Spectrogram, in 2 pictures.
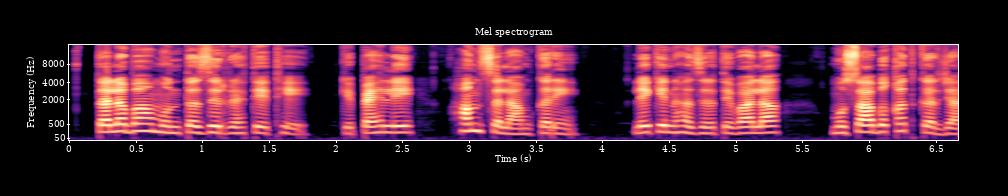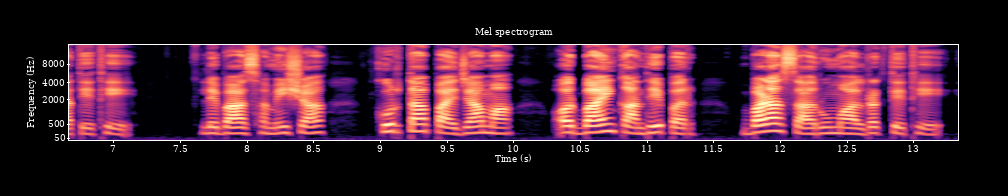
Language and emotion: Urdu, neutral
